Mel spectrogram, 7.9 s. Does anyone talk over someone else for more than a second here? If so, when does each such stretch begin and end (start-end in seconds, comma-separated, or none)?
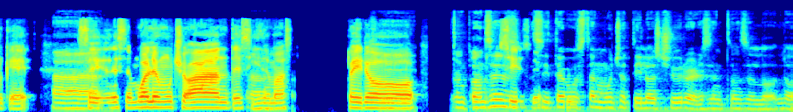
none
